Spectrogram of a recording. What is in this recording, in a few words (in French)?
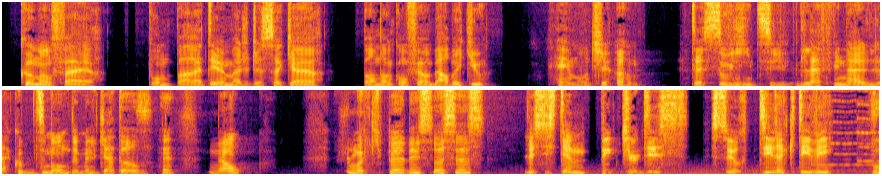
fr qc joual qc naturel conversation quotidienne grave adulte; direct tv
